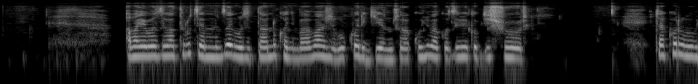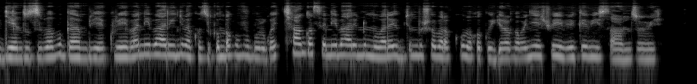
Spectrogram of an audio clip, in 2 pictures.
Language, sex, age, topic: Kinyarwanda, female, 18-24, education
